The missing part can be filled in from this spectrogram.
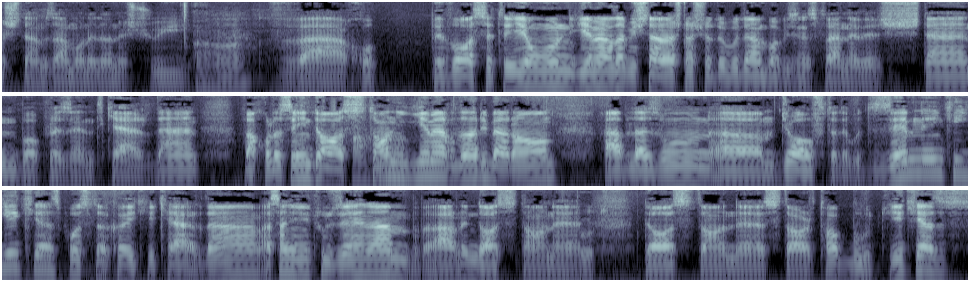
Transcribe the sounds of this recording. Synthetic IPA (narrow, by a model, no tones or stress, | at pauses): ʃt̪æ̰mzæmɒːne̞d̪ɒːne̞ʃd͡ʒṵːiː | væxo̞b̚ | b̥e̞vɒːse̞t̪ʰe̞je̞unje̞me̞ʁd̪ɒːɾbiːʃt̪æɾɒːʃnɒːʃo̞d̪e̞buːd̪æmbɒːbiznesbæɾne̞ve̞ʃt̪ænbɒːpʰɾe̞ze̞nt̪ʰcʰæɾd̪æn | væxo̞lɒːseind̪ɒːst̪ɒːnje̞me̞ɣd̪ɒːɾiːbæɾɒm | ɢæblæzund͡ʒɒːoft̪ɒːd̪e̞buːd̪ze̞mne̞iːncʰe̞je̞cʰiːæzpʰost̪ɒːkʰɒːiːcʰe̞cʰæ̰ɾd̪æmʔæ̰sænjænit̪ʰuze̞hnæmbæ̰hɒ̰lind̪ɒːst̪ɒ̰ːne | d̪̥ɒːst̪ɒːnest̪ɒɾt̪ʰɒːp̚buːd̪̥je̞cʰiːæz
